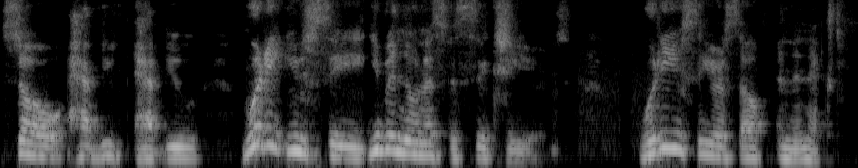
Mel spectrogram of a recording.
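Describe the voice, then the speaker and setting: Loud and animated, a woman speaks with very wide pitch swings. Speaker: talk show host. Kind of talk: casual chat.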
